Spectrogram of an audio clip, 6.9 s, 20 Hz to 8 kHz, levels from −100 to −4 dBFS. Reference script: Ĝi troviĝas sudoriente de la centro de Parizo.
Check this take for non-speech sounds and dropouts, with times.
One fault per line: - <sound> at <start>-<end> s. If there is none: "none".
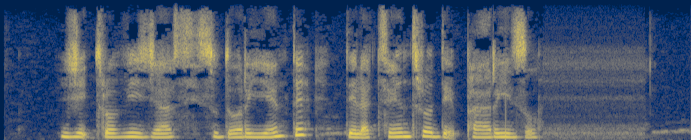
none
